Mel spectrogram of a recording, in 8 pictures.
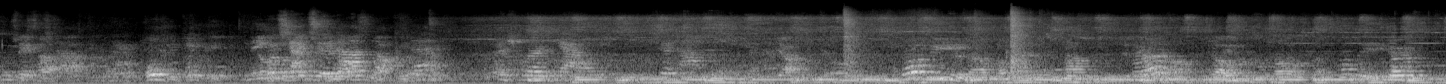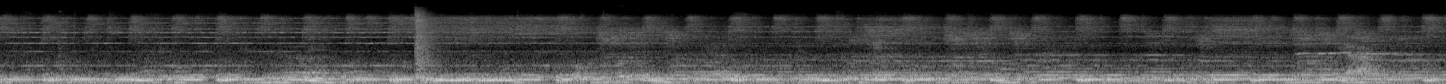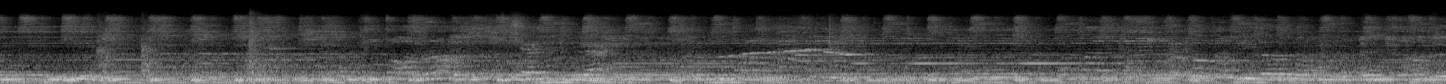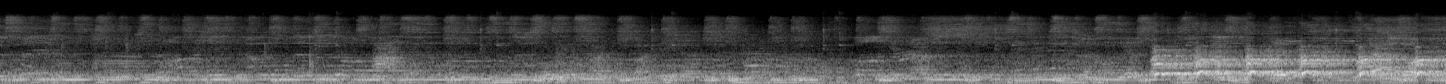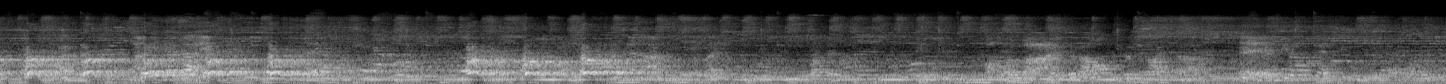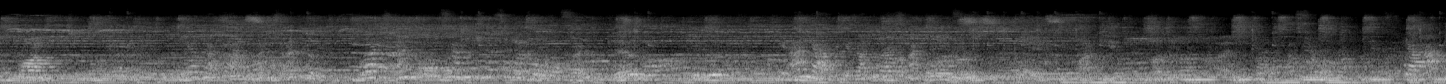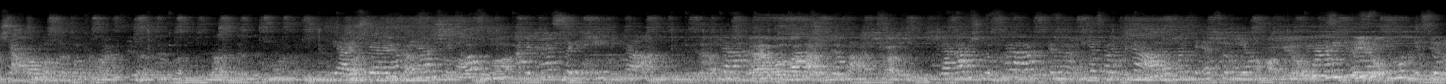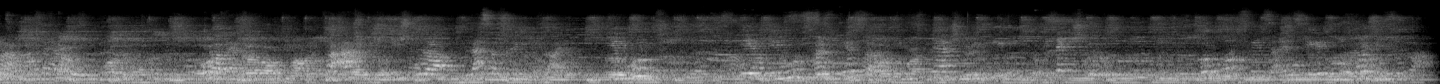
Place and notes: Wuppertal-Elberfeld, Deutschland - Kaiserwagen
Gaststätte Kaiserwagen, Alte Freiheit 24a, 42103 Wuppertal
Wuppertal, Germany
